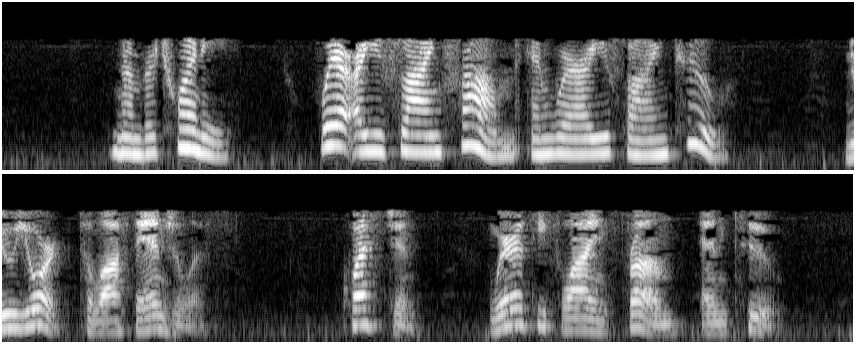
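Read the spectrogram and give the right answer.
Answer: From New York to Los Angeles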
